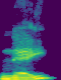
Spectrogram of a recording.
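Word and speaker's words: Nuy: So it's spelt new, pronounced nay, and it was a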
